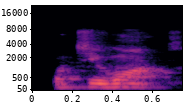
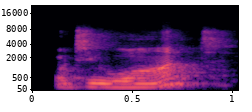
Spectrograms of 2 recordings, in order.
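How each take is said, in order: First: The pitch falls at the end. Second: The pitch rises at the end. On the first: The speaker calls it right. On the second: The speaker calls it wrong.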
